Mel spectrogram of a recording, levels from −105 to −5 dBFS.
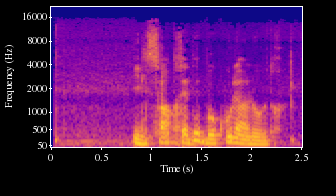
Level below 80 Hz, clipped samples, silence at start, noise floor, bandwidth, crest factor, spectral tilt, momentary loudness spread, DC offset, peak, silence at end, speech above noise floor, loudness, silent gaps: -52 dBFS; under 0.1%; 0 s; -47 dBFS; 13.5 kHz; 16 dB; -7 dB/octave; 9 LU; under 0.1%; -4 dBFS; 0.1 s; 27 dB; -20 LUFS; none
